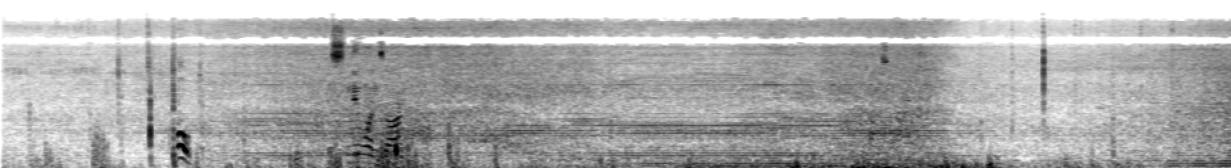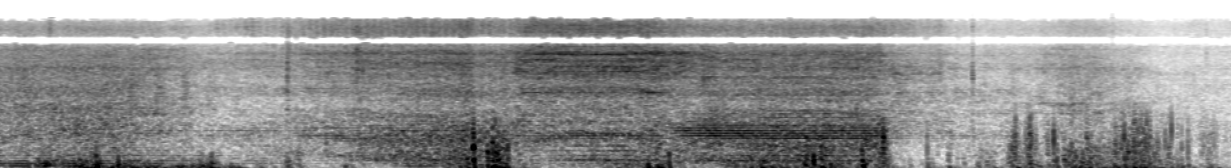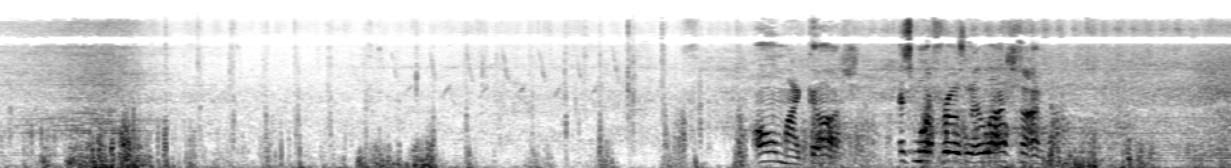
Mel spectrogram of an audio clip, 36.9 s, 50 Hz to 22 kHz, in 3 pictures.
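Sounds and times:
air conditioner units humming: 0.0s - 26.8s.

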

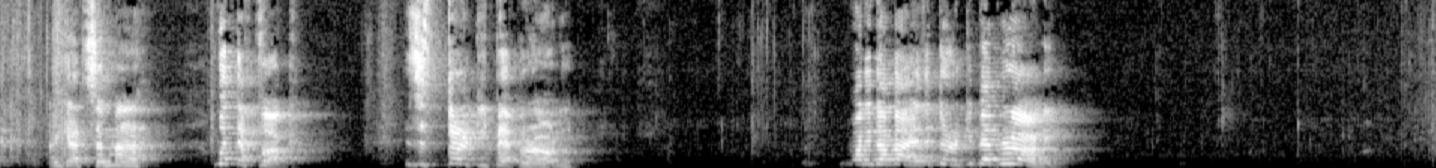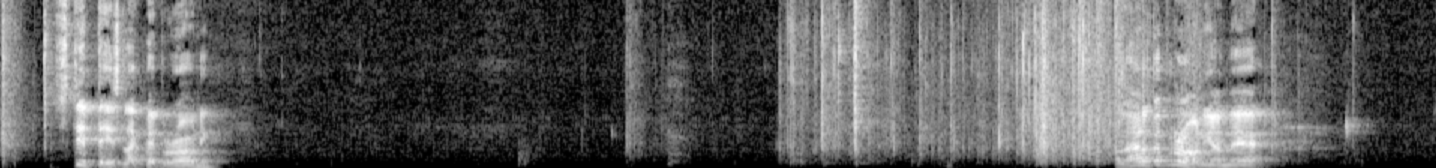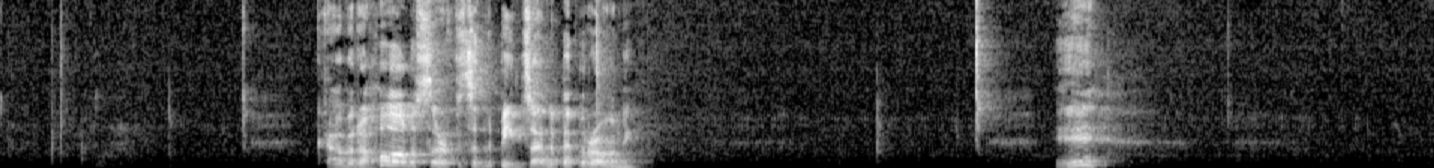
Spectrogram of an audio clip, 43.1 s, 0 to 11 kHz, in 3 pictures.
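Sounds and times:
plastic package crinkling: 0.0s - 1.0s, 3.6s - 4.1s, 6.6s - 8.2s, 13.4s - 14.9s, 20.5s - 21.3s, 22.0s - 28.1s, 29.2s - 29.6s.

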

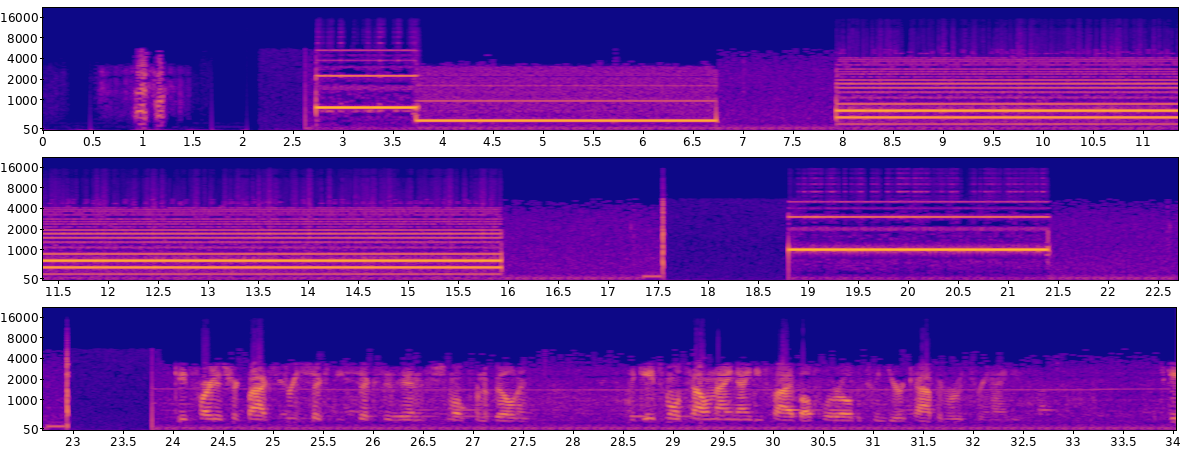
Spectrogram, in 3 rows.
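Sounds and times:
dispatcher speaking over radio: 23.9s - 27.6s, 28.5s - 32.8s.

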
